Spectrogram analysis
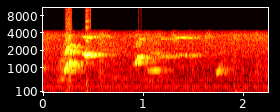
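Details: Young puppies, three weeks old, playing together for the first time: two quick clicks, then a few short, high squeaks and a brief falling whine.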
